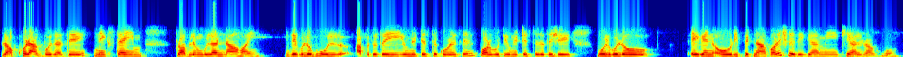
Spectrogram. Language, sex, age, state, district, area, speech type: Bengali, female, 18-30, West Bengal, Malda, rural, conversation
